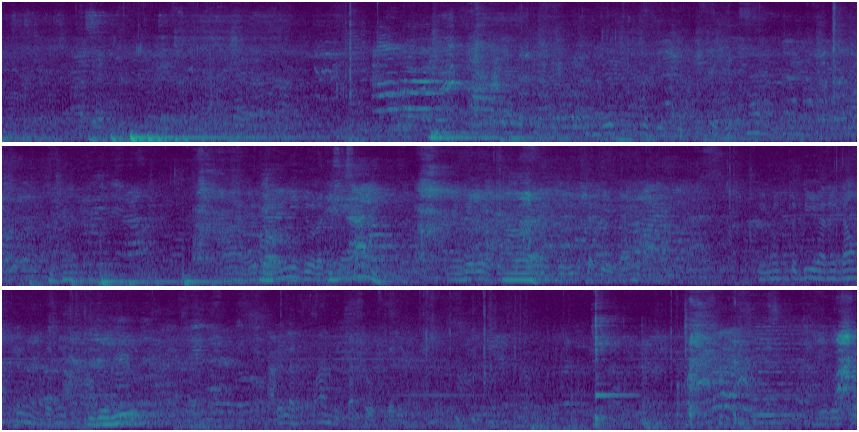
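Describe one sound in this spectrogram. A band plays music.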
